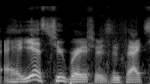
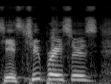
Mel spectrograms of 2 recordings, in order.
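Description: First: Said in the usual way. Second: Two punched high and loud; stress on two. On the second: Real, not acted. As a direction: hit the word two, pitch up.

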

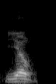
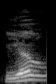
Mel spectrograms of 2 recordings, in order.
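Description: First: Said in the usual way. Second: ইয়াও called out loud with a lifted end; loud Quranic recitation of ইয়াও; recited syllable. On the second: Shown as a demonstration. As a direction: recite ইয়াও clearly and loudly. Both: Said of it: "simply ইয়াও".

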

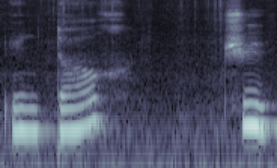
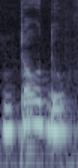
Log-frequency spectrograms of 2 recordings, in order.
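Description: First: "Une tortue" said very slowly, each syllable drawn out; slow teaching demo. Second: Said in the usual way. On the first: Shown as a demonstration. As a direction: stretch "Une tortue" slowly for children to copy. ("Une tortue" ببطء شديد مع مد كل مقطع)

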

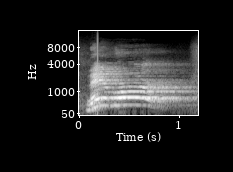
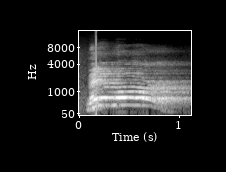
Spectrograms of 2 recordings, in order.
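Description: First: High, carrying call to the next room; shouted call for Mamacita. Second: High call, pushed a bit louder; louder repeated call for Mamacita. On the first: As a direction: call her from across the house. Calling the wife from another room. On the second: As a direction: call her again, she didn't answer. Calling the wife again, louder. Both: Real, not acted.

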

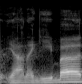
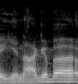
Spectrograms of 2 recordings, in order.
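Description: First: Yanagiba stressed on the third syllable; Yanagiba as yah-nah-GEE-buh. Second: Yanagiba stressed on the second syllable; Yanagiba as yuh-NAH-guh-buh. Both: Shown as a demonstration. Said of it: "depending on how you say it".

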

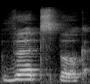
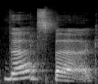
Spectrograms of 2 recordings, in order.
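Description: First: Würzburg with ü and an ending like "book"; German-style pronunciation. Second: Würzburg ending in an English -berg with hard g; English-style pronunciation. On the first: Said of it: "and the German way". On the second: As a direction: anglicise Würzburg, finishing on -berg. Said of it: "this is how you would pronounce it in English". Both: Shown as a demonstration.

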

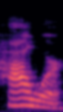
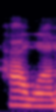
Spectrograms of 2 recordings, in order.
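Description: First: "hour" with a sounded H, like "hower"; wrong pronunciation. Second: "hour" with silent H, like "our"; correct pronunciation. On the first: Teacher rejecting a wrong hour, with the H sounded. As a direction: start "hour" on a breathed H. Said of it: "we don't say hour". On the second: Teacher showing learners correct hour, with the H silent. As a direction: start "hour" straight on the vowel. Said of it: "We say hour". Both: Shown as a demonstration.

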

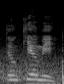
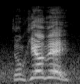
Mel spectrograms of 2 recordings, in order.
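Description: First: Said in the usual way. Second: Louder, higher plea for life; raised-voice nervous begging; alarmed plea. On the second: Real, not acted. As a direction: cry out to be spared. Repeats plea louder to game.

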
